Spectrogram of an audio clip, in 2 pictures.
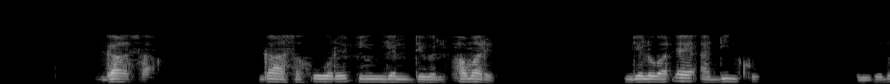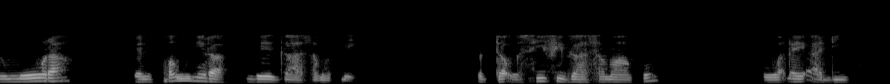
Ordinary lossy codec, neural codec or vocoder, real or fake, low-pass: AAC, 16 kbps; none; real; 7.2 kHz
